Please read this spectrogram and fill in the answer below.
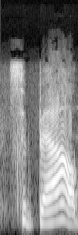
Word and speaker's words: Sabelle: right cyberline might say is it cybel or sybil or how do you pronounce it it's it's the bell it's about hi julie hi girl sabelle that sounds so fancy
